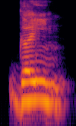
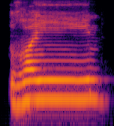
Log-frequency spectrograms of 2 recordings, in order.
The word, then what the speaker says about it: غ: But in Arabic, we cannot, there's not a good pronunciation in English for that. So the real pronunciation of like this, Ghain. This is also a heavy letter. The ghain is also a heavy letter. It is like the water gargling inside your mouth.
